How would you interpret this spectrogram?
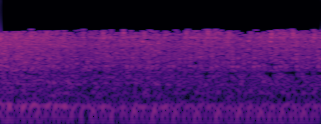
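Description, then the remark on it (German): A Volkswagen, a German car, idles steadily with its engine making a continuous low rumble with a faint rhythmic chug, with no voices or other sounds over it. “Das ist ein Wagen. Ein Volkswagen.”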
